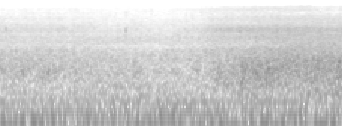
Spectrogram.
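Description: Steady, continuous surf washes ashore with a broad rushing hiss, a soft low rumble underneath and a slight swell toward the end; an open beach ambience with no voices.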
